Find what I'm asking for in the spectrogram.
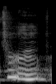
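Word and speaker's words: Troup: And I remember him driving me to several different places, you know, a place called Troop, Texas, which, yeah, it's not even spelled like you would think it's spelled. It's T-R-O-U-P-E, you know, the Texans, we got to spell things different. So Troop, Texas, Troop, as he called it.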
